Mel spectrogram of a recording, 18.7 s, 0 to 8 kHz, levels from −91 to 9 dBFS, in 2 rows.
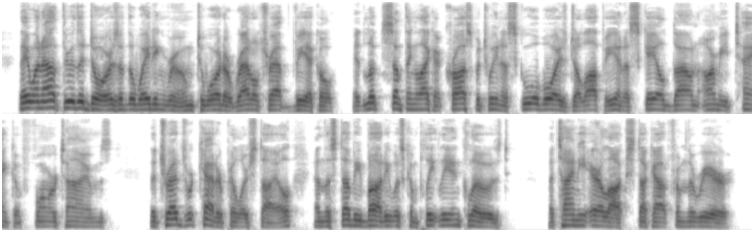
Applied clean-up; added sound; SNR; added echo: none; none; none; none.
